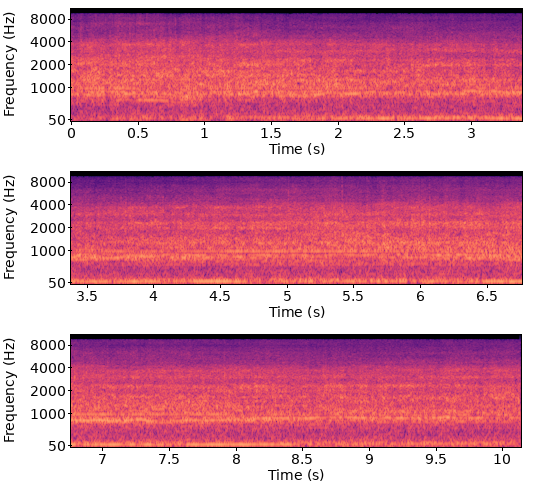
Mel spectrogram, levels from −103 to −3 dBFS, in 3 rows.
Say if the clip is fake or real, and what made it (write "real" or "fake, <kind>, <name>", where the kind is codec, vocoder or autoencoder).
fake, autoencoder, DAC-VAE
